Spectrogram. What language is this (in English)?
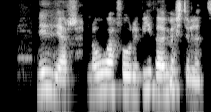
Icelandic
